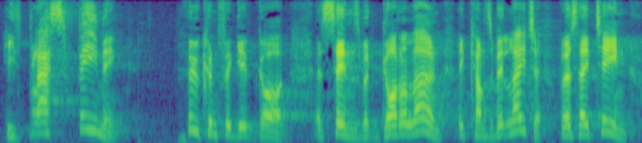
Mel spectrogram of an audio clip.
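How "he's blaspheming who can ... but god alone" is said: loud, high, slow outraged accusation; accusatory. Retold or imitated. Pharisees accusing Jesus of blasphemy, loud and accusatory. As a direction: hurl the blasphemy charge. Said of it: "It was there in the early part of the reading".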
